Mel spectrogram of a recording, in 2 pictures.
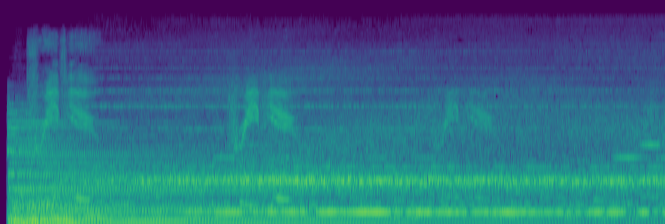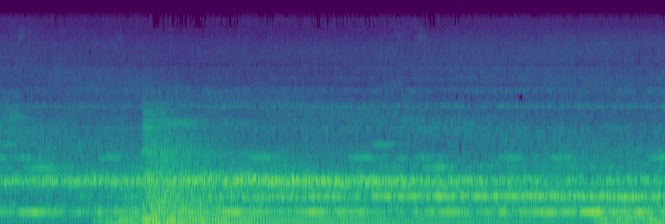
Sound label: Dark Production Texture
